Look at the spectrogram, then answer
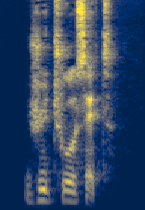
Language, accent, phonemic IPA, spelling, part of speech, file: French, France, /ʒy d(ə) ʃo.sɛt/, jus de chaussette, noun, LL-Q150 (fra)-jus de chaussette.wav
- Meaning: bad coffee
